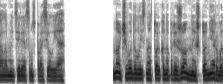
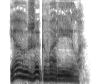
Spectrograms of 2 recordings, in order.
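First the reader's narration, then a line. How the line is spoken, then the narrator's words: Weary sigh. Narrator (Russian): устало вздохнул я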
